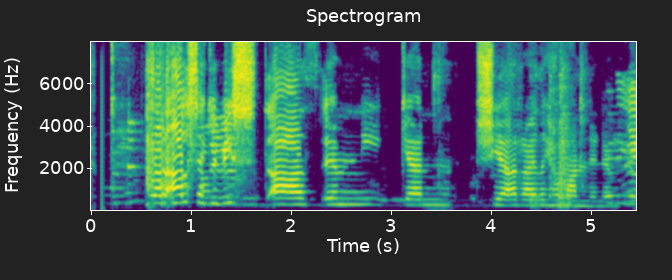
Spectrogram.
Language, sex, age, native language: Icelandic, female, 18-19, Icelandic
